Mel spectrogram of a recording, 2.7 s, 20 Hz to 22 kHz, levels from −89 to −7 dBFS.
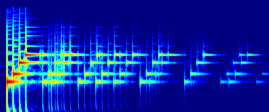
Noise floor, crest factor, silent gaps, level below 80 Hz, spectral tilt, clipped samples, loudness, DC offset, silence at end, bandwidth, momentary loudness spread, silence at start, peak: -56 dBFS; 20 dB; none; -62 dBFS; 0.5 dB/octave; under 0.1%; -17 LUFS; under 0.1%; 1.05 s; 16 kHz; 27 LU; 0.05 s; -2 dBFS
